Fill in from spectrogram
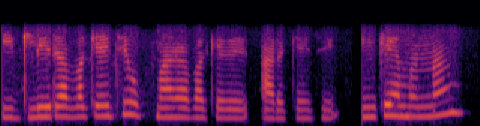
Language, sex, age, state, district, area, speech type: Telugu, female, 18-30, Andhra Pradesh, Kakinada, rural, conversation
